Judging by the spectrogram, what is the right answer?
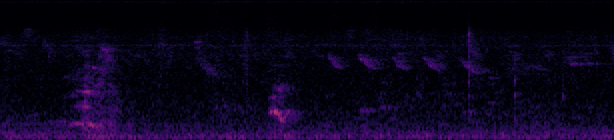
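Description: Faint outdoor background with a bird calling: a quick run of about five short, falling high notes about three seconds in. Just before the notes there is a short, louder falling cry, and about a second in a brief pitched sound.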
